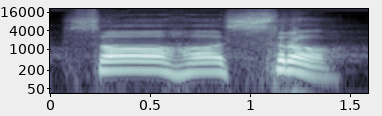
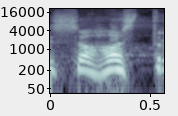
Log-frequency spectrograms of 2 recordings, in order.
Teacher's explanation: अब आप देखिए सहस्त्र को हम इस तरह से यदि वर्णच्छेद करते हैं तो स अ ह अ स र और अ, इसका सही उच्चारण क्या होगा, सहस्र ऐसा होगा, न कि सहस्त्र होगा, क्योंकि त है ही नहीं उसमें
